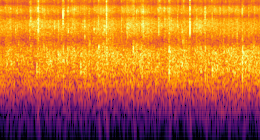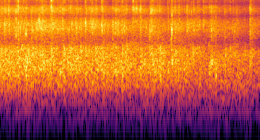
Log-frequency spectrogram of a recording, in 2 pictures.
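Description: A church audience applauds the musicians with steady, even clapping that runs unbroken for about five seconds at a moderate, fairly soft level.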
